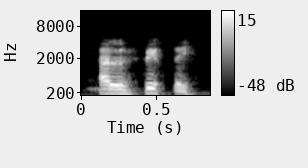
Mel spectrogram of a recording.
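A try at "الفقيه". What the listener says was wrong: Bukan, Al-Faqih, ya. Kalau Al-Fiqhi tidak ada ya-nya. Kalau ada ya-nya Al-Faqih bacanya.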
